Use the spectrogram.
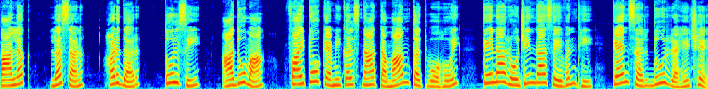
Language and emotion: Gujarati, neutral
